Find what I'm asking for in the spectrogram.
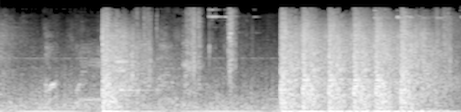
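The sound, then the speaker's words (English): Faint gunfire in a first-person shooter video game, with two loud bursts of shots and the noise trailing off after each, the second burst running on longer. “Just ran up. He wasn't hurting me too bad. I just ran up and shot him in the head.”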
